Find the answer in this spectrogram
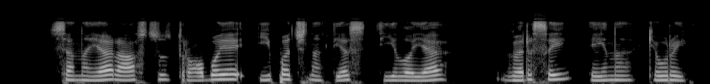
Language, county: Lithuanian, Klaipėda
